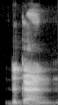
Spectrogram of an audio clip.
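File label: "degan", Malay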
